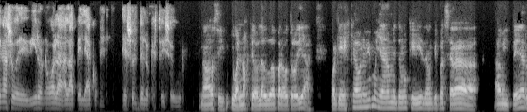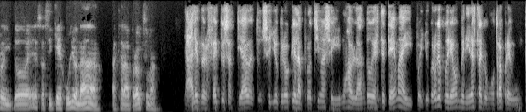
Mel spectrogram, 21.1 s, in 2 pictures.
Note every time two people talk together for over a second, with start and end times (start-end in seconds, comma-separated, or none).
none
